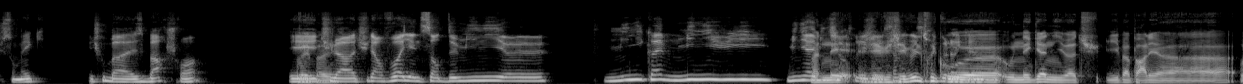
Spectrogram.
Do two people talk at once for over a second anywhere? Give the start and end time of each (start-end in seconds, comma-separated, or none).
8.1-10.0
